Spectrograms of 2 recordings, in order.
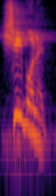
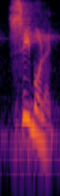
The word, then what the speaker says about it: Shibolet: ahí entonces los de galal decían pues di shibolet y ellos decían cholet porque la No la pronunciaban verdad y como no pronunciaban la se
